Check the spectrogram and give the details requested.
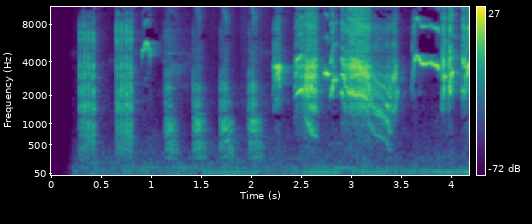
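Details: Black-winged starling singing in the evening, a recording played to train young starlings to sing: harsh broadband rasping notes, then buzzy squawks and a few sharp whistled notes.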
